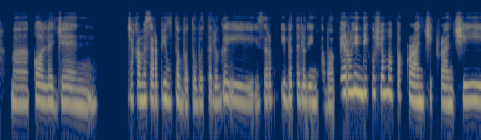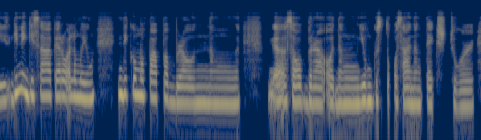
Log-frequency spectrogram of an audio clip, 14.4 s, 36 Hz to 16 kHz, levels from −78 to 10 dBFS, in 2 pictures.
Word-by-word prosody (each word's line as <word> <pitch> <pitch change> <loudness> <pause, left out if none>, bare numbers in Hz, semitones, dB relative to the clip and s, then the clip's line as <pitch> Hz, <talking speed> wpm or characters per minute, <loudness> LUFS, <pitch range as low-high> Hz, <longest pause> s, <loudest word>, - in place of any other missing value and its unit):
ma-collagen. 180 -2 -2 0.5
Tsaka 215 0 +2
masarap 210 -1 +2
yung 215 - 0
taba-taba 180 -2 -3
talaga, 190 +5 -3
eh, 195 -4 -3
sarap 210 +2 -4
iba 220 -1 +1
talaga 210 -2 -2
yung 185 - -2
taba. 170 -1 -6
Pero 290 +1 +4
hindi 290 -2 +6
ko - - -7
siya 285 0 +2
mapa-crunchy-crunchy, 205 -3 +2
ginigisa, 255 -4 +3
pero 245 0 0
alam 245 -1 +1
mo 230 - +3
yung 220 +1 +1 0.4
hindi 265 0 +5
ko 275 - -2
mapapa-brown 190 -7 -1
ng, 180 0 -3 0.9
ah, - - +3
sobra 190 -2 +1
o 190 - 0
ng 180 0 -1
yung 200 0 +3
gusto 205 +1 +1
ko - - -6
sanang 180 -1 0
texture 160 -2 -1
200 Hz, 145 wpm, -24 LUFS, 180-225 Hz, 0.9 s, hindi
